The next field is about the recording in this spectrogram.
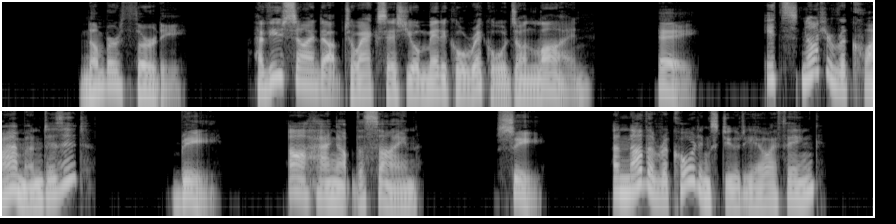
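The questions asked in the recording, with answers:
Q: Have you signed up to access your medical records online?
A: A: It's not a requirement, is it?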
